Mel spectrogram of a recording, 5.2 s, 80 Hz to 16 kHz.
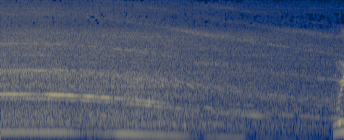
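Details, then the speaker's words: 1987 Zelmer 200.8 vacuum cleaner with its sparking original type 300 motor replaced by another type 300, run on a voltage regulator: smooth motor whine easing down in pitch as voltage drops, no crackle; no sparking, speed somewhat lower. "muszę powiedzieć że działa to dużo dużo lepiej kompletnie nie widać tutaj na tym silniku żadnego iskrzenia"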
